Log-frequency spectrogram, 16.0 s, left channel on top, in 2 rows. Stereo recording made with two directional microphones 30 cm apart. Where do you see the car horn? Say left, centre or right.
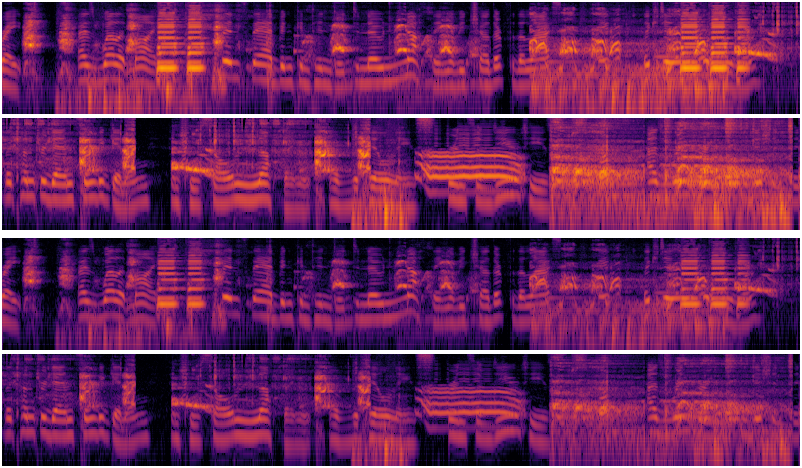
left.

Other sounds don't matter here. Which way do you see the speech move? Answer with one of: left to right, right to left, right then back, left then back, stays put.
stays put.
